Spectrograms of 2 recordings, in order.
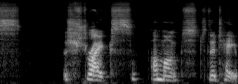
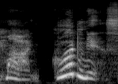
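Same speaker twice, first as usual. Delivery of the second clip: gasp, then drawn-out higher exclamation; big shocked reaction; 5 semitones higher, 4 dB louder, slower than usual. Acted. Brother sees the others upset at the table, gasping in mock shock. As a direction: react big, slowly stretching the words. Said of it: "also reacting big".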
